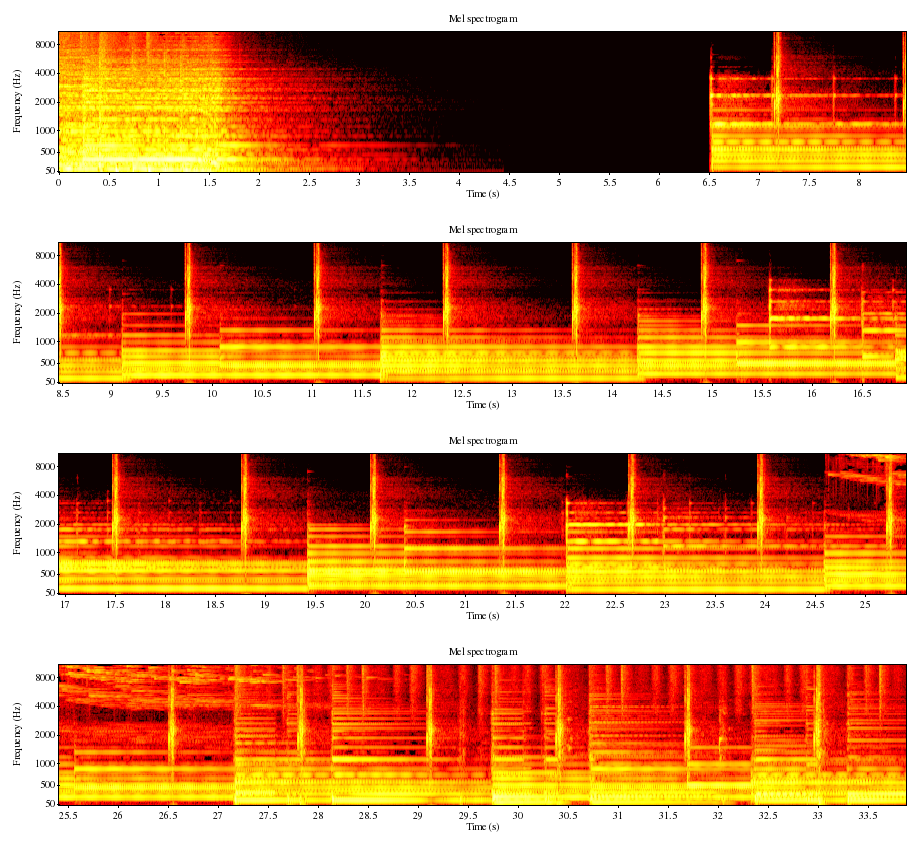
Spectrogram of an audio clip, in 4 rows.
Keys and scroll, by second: 2.0-5.7 typing, 11.5-15.3 typing.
